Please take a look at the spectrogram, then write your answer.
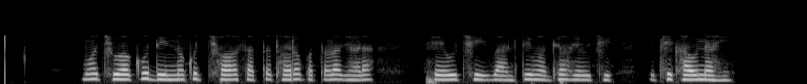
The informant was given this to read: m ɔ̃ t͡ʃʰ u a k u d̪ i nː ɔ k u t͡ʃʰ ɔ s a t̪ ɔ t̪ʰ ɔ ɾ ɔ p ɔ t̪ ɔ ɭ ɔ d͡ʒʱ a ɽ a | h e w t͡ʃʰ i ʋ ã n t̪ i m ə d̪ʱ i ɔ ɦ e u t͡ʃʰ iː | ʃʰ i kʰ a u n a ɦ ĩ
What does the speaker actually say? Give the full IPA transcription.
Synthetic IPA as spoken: m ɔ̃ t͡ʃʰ u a k u d̪ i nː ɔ k u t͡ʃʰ ɔ s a t̪ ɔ t̪ʰ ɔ ɾ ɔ p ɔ t̪ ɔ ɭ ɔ d͡ʒʱ a ɽ a | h e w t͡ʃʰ i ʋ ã n t̪ i m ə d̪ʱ j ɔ ɦ e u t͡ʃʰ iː | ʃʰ i kʰ a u n a ɦ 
